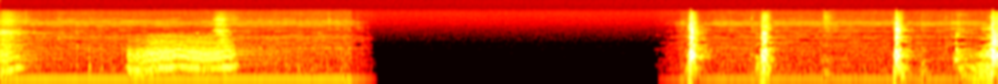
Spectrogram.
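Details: A pet Corgi makes a rough, throaty grumble, then after a pause gives several short, sharp barks at irregular intervals, with a steady low hum underneath.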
